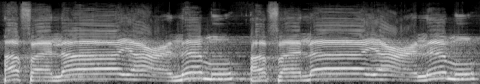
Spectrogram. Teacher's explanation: الف مدہ کو کیسے پڑھیں گے؟ تھوڑا سا کھینچ کر پڑھیں گے.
